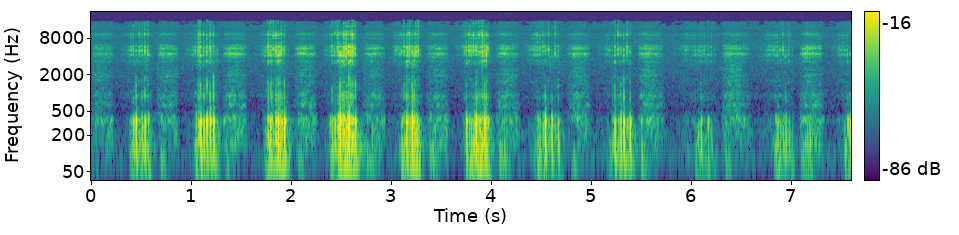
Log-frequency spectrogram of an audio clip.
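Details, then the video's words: Sleeping puppy snoring loudly indoors, low rumbling breaths pulsing steadily more than once a second, each snore a short throaty burst with a quiet gap between, the rhythm slightly uneven. "Cute And Funny Snoring Puppies Compilation!"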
